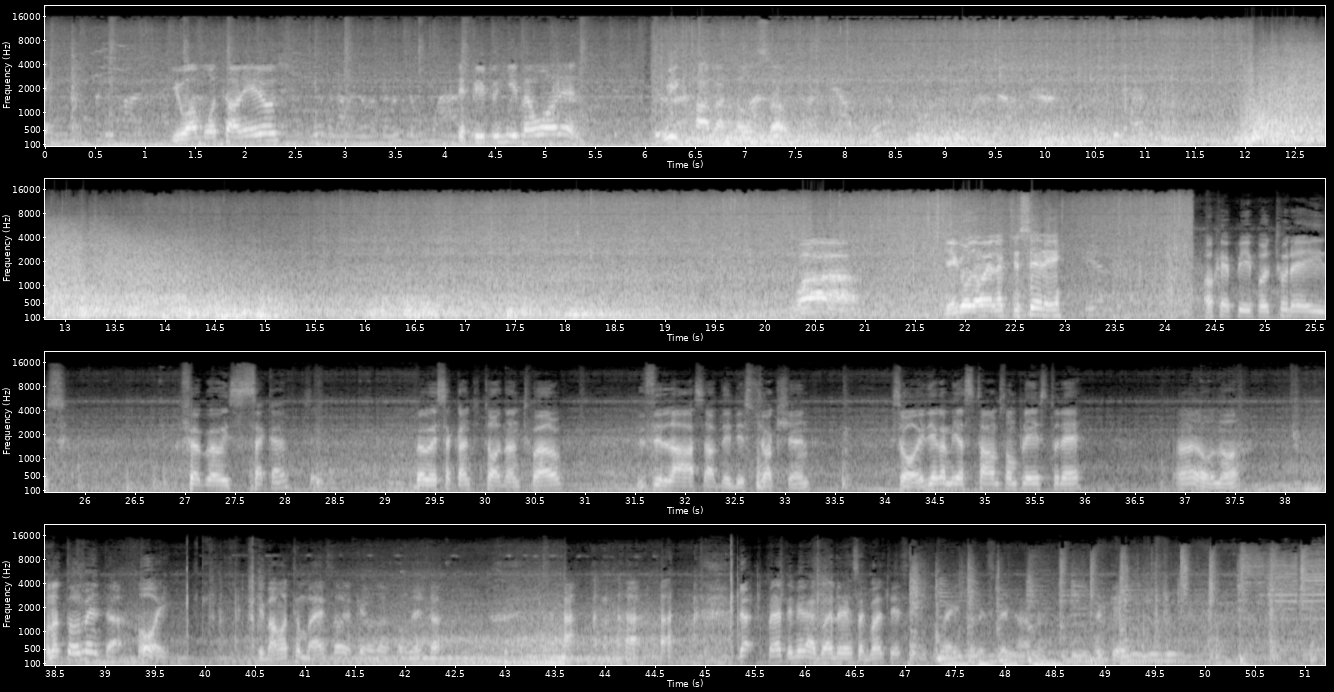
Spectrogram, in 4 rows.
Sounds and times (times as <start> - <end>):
Speech: 0.0 - 5.4, 6.1 - 11.2, 21.8 - 23.6, 24.4 - 25.8, 27.0 - 28.4, 29.3 - 30.8, 31.6 - 33.3, 34.1 - 36.0, 36.9 - 37.6, 38.4 - 39.6, 40.4 - 42.4, 45.4 - 49.4.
